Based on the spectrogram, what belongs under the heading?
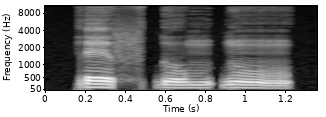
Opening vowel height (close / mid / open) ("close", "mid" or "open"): mid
